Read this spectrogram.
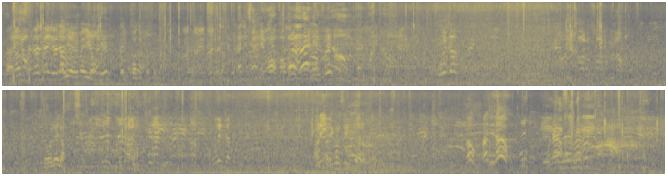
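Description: A football is kicked on artificial turf.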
